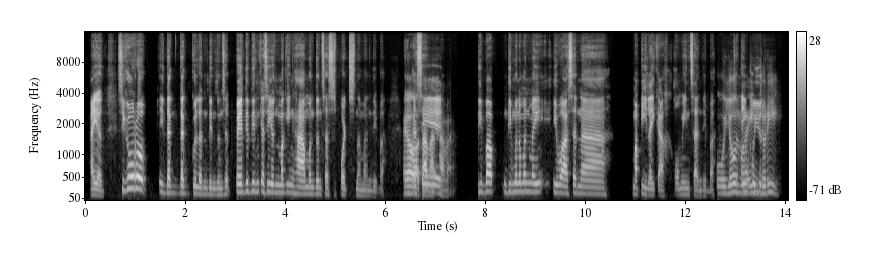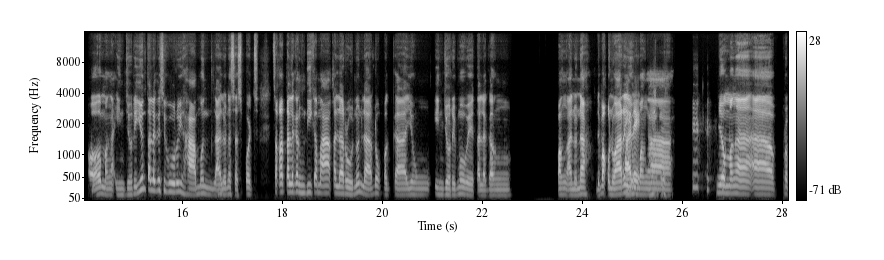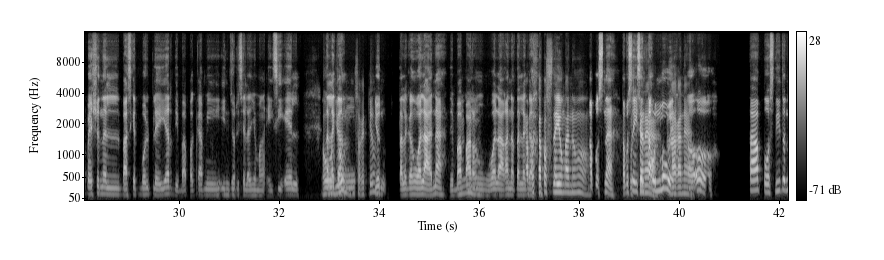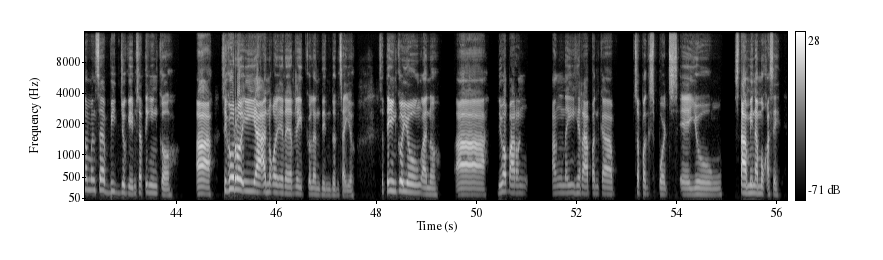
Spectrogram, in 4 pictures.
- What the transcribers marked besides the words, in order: chuckle
- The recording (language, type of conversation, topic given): Filipino, unstructured, Ano ang mas nakakaengganyo para sa iyo: paglalaro ng palakasan o mga larong bidyo?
